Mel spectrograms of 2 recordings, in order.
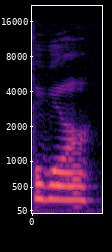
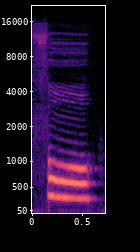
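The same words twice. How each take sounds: First: The R at the end is clearly pronounced. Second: The R at the end is not pronounced. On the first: "in another accent" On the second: "in my accent"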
